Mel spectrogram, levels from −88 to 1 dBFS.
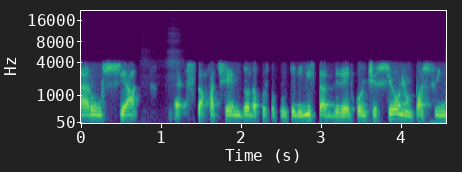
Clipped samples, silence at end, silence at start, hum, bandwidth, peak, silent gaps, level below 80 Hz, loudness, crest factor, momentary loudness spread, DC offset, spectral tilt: under 0.1%; 0 s; 0 s; none; 4.5 kHz; -2 dBFS; none; -56 dBFS; -20 LUFS; 18 dB; 7 LU; under 0.1%; -7.5 dB/octave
